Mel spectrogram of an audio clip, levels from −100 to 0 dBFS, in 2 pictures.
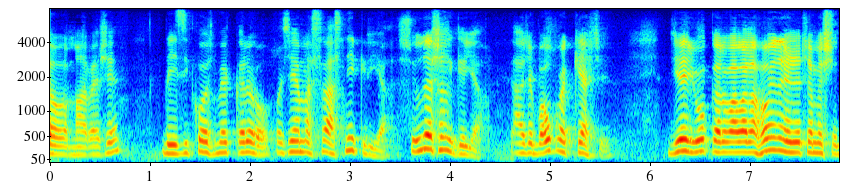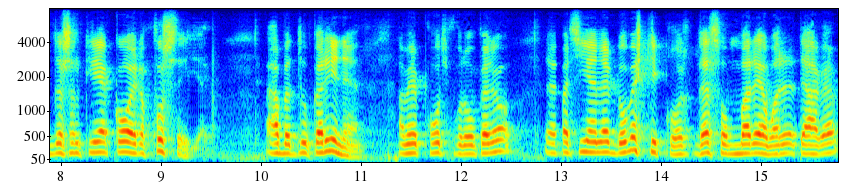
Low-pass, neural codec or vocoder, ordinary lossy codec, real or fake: none; codec, 16 kHz, 0.8 kbps, ZipCodec; none; fake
